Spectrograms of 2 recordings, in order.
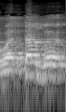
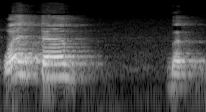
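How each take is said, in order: First: The final b is short and single. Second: The final b is held and doubled. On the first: The speaker calls it wrong. "itu satu. Wa tab itu tak ada sabdu" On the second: The speaker calls it right. "dia gantungkan kejap dalam dua saat ke"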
